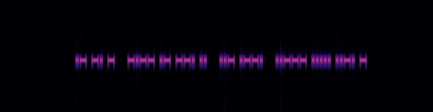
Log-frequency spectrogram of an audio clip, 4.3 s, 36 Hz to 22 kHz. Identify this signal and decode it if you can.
Morse code, heard as a keyed tone, about 60 wpm, 700 Hz. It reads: ANT YAGI UP 25FT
